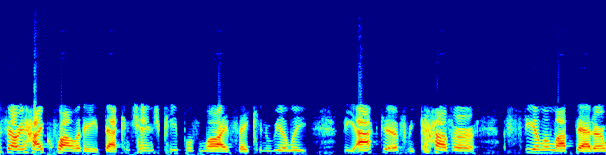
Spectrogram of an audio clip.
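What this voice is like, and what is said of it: New Jersey accent. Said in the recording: “your New Jersey accent”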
